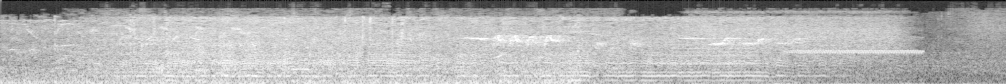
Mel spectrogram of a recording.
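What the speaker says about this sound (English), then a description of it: "buzzing near my favorite flowers are our city's very own native bees" Native bees buzz steadily up close near flowers in New York City, a dense droning hum with wavering pitch as individuals drift near and away, continuous until a brief fade at the end.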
